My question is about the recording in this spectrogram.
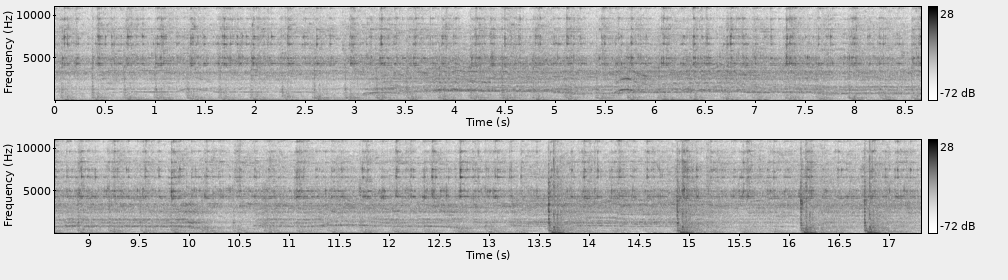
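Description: Powwow drum group singing over a large hand drum struck in a steady beat, with the metal leg bells of Prairie Chicken dancers jingling throughout. Near the end the steady beat breaks into a few separate loud strikes.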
